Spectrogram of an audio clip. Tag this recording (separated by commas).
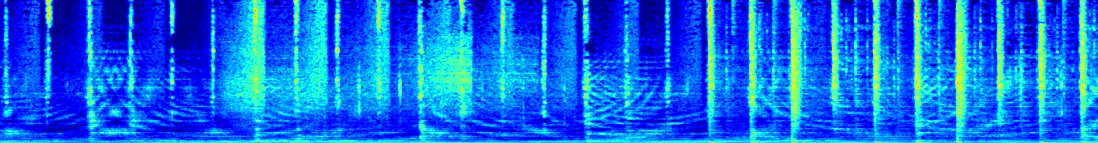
Music, Electronic music, Techno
